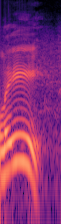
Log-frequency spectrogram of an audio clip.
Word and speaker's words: Lea: So we've got Kiana Lee and Kiera Lee, and once again spelled L-E-A, but they were quick to tell me it's pronounced Lee.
